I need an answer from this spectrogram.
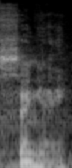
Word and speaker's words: Senge: discipline by uh peter seng it's pronounced it's it's spelled s-e-n-g-e but it's pronounced seng-a he talks about learning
